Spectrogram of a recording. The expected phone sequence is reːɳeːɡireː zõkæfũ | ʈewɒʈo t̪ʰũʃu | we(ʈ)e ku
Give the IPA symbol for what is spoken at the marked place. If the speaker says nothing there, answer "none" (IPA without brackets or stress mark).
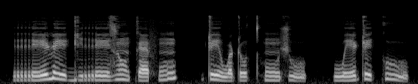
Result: ʈ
